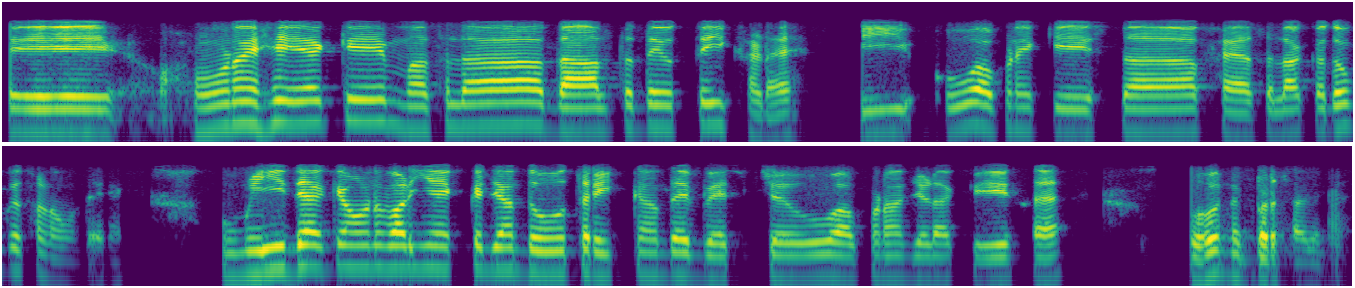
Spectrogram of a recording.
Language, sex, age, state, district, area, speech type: Punjabi, male, 30-45, Punjab, Patiala, rural, conversation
